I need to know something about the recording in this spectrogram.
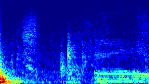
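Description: A loud thump at the start, fading quickly, followed about a second and a half later by a man's drawn-out, steady hesitation sound before he speaks.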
